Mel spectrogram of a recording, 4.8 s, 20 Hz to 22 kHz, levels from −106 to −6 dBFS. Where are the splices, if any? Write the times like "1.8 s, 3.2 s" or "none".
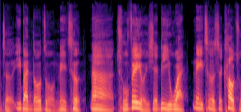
1.7 s, 3.7 s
